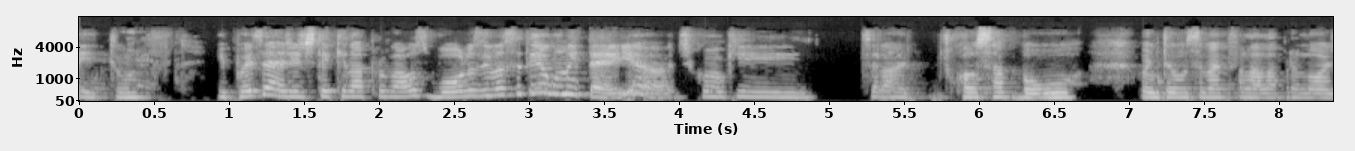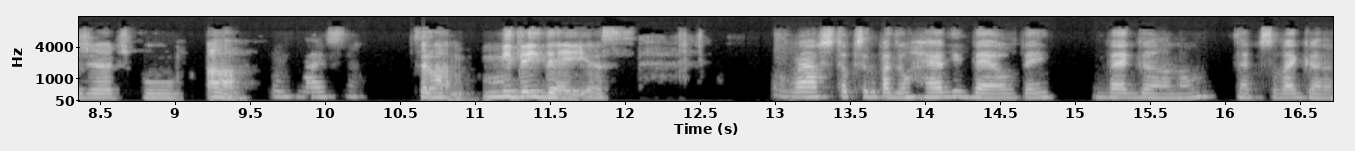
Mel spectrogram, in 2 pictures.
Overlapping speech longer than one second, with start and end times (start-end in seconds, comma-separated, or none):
none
